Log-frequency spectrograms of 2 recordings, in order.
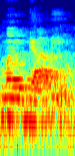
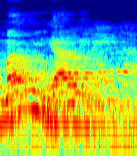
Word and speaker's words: menggali: But as a native, we don't say it megali, but menggali.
